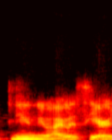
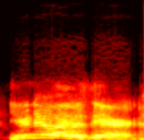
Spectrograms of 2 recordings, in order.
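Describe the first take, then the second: First: Said in the usual way. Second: Louder, slower, mock-accusing tease; playful teasing. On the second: Medium voicing the spirit sister's tease, louder and slower. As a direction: tease her like a sister caught peeking. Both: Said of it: "she says".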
